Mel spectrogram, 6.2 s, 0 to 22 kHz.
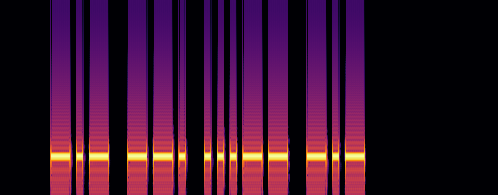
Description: Morse code, heard as a keyed tone, about 15 wpm, 700 Hz. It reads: KG3K
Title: USA Call Signs - 4 Characters - Repeated 2x - 15wpm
